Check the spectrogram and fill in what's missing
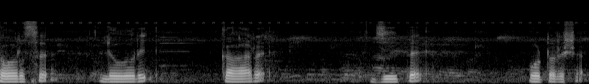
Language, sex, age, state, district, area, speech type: Malayalam, male, 60+, Kerala, Kottayam, urban, spontaneous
